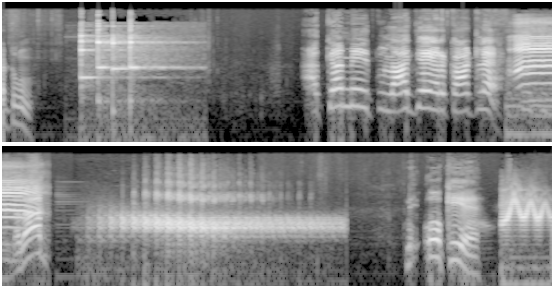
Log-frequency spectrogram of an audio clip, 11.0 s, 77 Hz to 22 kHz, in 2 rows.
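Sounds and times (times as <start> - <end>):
buzzing warbling sound: 6.2 - 9.0.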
